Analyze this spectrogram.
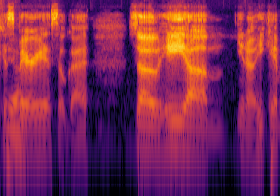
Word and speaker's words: Casparius: Casparius? Is that it? Kasparius. Yeah, Casparius.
